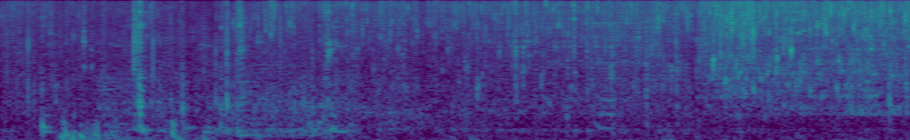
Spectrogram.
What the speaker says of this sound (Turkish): Üzerine suyu döküyoruz.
